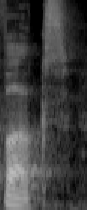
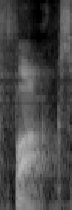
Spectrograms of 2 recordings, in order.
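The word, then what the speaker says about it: Fuchs: spelled fu CH s so it looks like folks but it's Fox and I have family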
